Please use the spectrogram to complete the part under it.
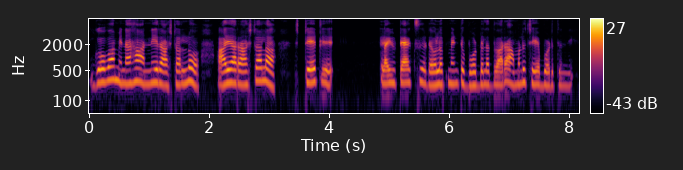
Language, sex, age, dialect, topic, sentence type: Telugu, female, 60-100, Central/Coastal, agriculture, statement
